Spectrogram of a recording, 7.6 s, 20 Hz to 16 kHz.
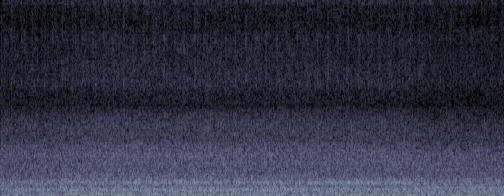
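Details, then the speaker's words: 2002–2006 Toyota Camry idling with AC and radiator fan on, after alternator replacement: about 12.91 V under load versus about 12 V with the old alternator. Steady idle under fan rush, no hunting, stumbling, vibration or shaking. Normal idle with AC and cooling fan on. "But even though even at 55, you know, we still have no vibration, no shaking."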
